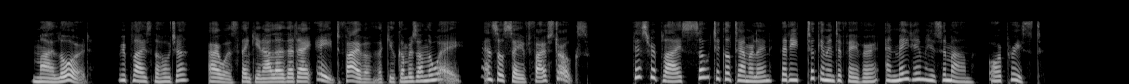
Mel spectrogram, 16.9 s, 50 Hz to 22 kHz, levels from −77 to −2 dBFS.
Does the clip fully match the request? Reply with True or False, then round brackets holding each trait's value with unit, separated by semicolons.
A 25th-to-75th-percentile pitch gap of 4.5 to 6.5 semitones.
True (5.3 semitones)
